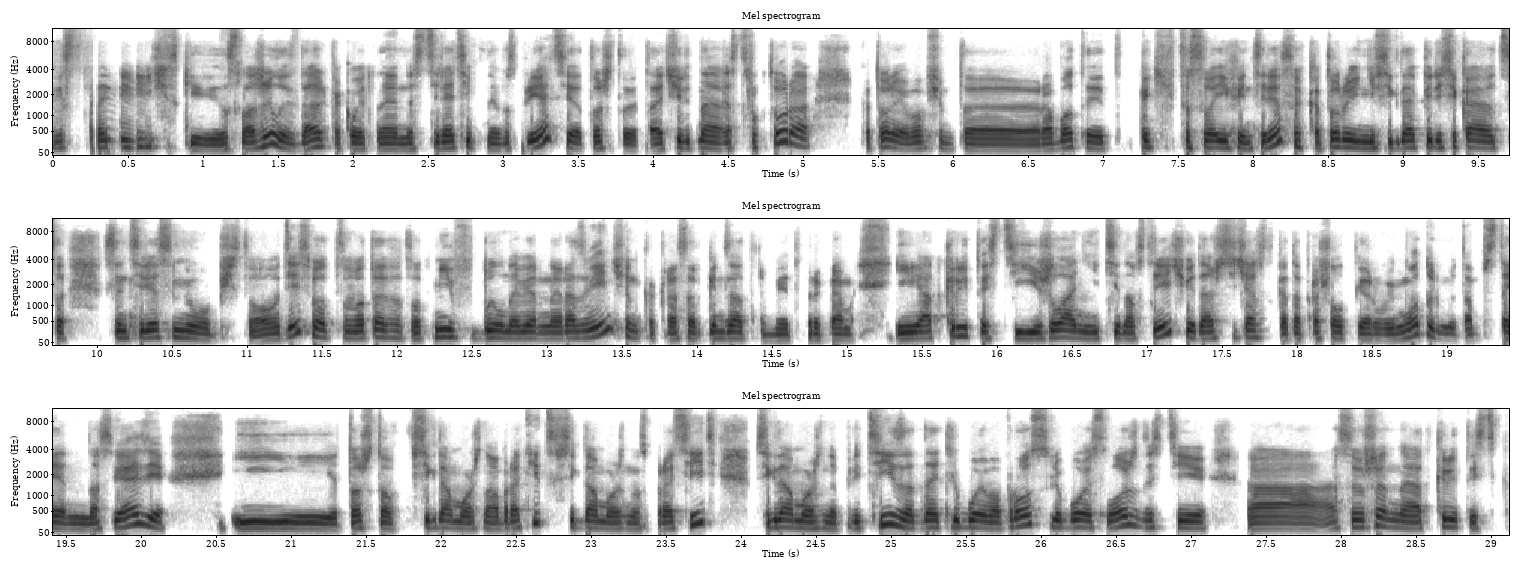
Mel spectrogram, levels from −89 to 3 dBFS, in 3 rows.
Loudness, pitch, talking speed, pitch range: -18 LUFS, 130 Hz, 165 wpm, 120-140 Hz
